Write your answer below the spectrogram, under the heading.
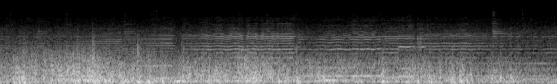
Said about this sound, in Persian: میبینی که بارون شدیدتر از قبل.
